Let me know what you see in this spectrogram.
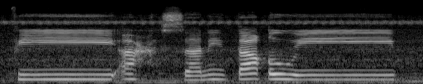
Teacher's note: فی کے اوپر جو ہے مد منفصل ہے، اس کو بھی 3 الف کے برابر کھینچ کر پڑھتے ہیں. حروف مدہ کے بعد حمزہ دوسرے کلمے میں آئے تو وہاں پر مد منفصل ہوتی ہے، ٹھیک ہے.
